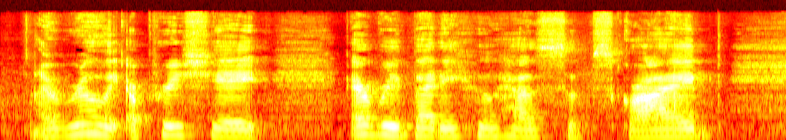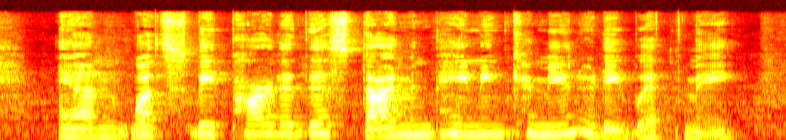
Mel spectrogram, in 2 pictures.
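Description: With light background noise present, a woman talks at a moderate pace, her pitch varying in an ordinary way. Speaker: craft hobby vlogger. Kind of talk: casual vlog chat. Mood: warm, welcoming, relaxed. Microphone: phone near.

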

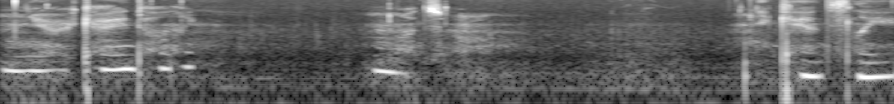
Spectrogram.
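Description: Very slow, whispered speech from a woman, broken by long and frequent pauses. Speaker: ASMR roleplay performer. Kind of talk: ASMR girlfriend roleplay. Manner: whispered, soft-spoken. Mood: tender, soothing. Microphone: studio mic.

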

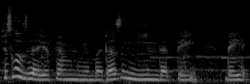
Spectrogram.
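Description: A woman speaks with fairly even intonation over clear music in the background. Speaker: self-help vlogger. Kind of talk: casual vlog chat. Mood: earnest, encouraging. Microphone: phone near.

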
